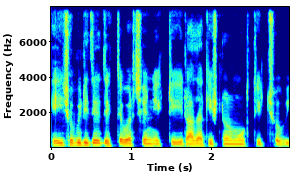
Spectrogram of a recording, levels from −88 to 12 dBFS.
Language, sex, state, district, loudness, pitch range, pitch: Bengali, male, West Bengal, Dakshin Dinajpur, -16 LUFS, 100-120 Hz, 105 Hz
